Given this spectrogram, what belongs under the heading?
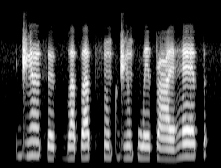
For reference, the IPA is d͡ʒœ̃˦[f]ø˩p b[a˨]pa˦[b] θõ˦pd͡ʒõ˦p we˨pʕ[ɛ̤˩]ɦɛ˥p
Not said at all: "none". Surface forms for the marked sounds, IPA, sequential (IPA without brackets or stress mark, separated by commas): θ, a˨, p, ɛ˩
